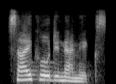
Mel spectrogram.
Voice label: "Psychodynamics", Indian; Dictionary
